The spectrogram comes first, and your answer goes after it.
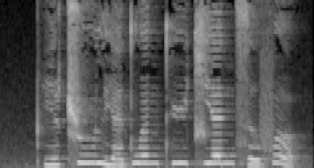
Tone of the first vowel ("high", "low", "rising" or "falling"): rising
